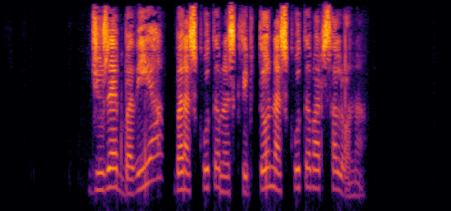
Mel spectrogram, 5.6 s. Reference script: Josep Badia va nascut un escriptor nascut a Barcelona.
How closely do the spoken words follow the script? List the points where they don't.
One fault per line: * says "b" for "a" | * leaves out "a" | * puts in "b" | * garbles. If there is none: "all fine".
all fine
